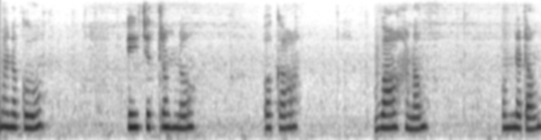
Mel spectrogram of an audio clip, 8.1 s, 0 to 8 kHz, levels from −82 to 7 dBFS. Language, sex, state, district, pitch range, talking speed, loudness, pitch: Telugu, female, Andhra Pradesh, Visakhapatnam, 270-285 Hz, 50 wpm, -16 LUFS, 275 Hz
